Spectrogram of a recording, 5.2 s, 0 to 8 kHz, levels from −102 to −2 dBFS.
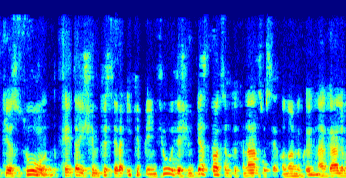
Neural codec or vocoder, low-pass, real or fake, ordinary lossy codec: none; 7.2 kHz; real; AAC, 32 kbps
